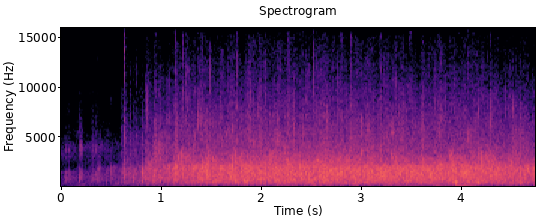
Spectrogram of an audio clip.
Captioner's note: audience clapping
